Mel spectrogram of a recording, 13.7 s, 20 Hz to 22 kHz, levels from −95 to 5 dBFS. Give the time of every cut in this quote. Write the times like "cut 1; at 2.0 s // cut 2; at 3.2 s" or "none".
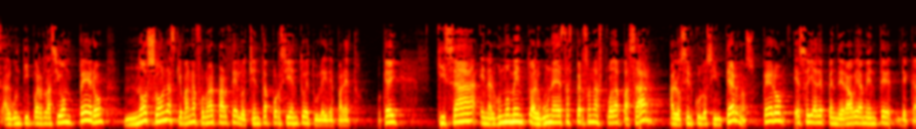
none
